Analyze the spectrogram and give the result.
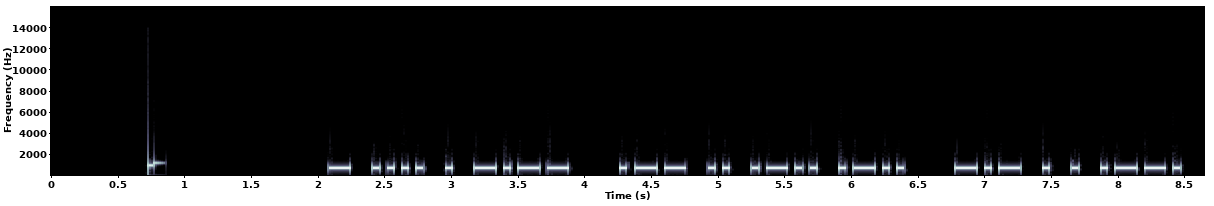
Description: Morse code, heard as a keyed tone, about 22 wpm, 700 Hz. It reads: THEY WILL KEEP
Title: Sentences from Top 1000 Words - Review Part 3 - 22wpm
